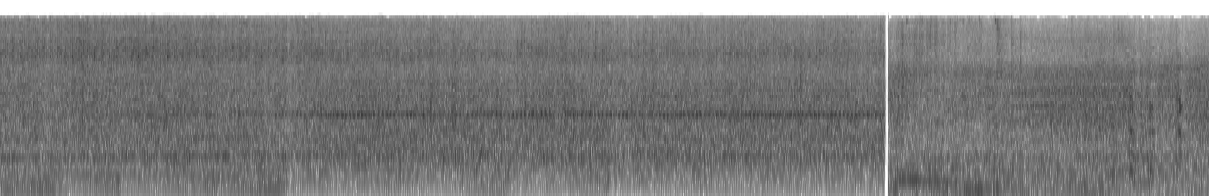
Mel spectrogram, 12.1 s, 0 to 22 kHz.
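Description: Engine of a vintage Series 1 Land Rover classic droning steadily while driving, a constant close rumble with a shift in tone near the end and people talking faintly over it.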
